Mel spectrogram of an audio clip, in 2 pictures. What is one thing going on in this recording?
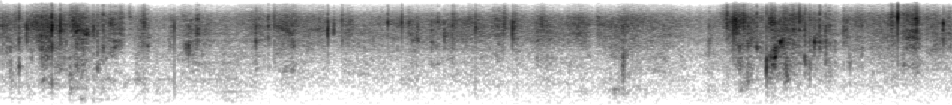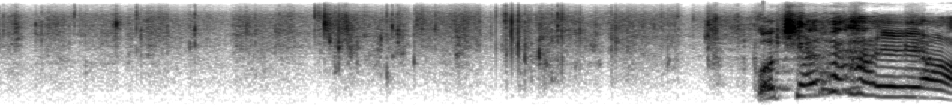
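A cloth scrubs and splashes on wet pork skin over water.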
